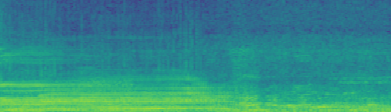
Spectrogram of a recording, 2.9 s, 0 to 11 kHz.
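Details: Sahiwal bull at a busy cattle market in Bangladesh where Noakhali farmers buy bulls, 21 August 2024: a loud, drawn-out moo with a falling tone, overlapping with people talking and bargaining.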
